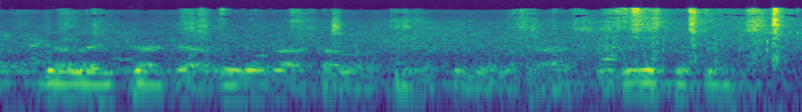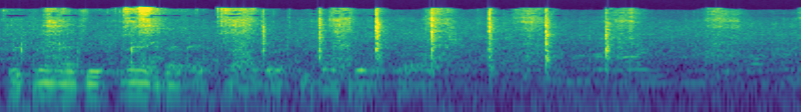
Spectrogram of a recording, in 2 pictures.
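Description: Horses' hooves thud softly on sand.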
